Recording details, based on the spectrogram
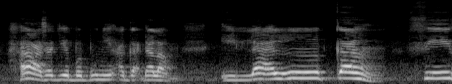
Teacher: Bukan kah, tapi kah. Dalam, tapi kaf ini tak tebal, jangan tebalkan kaf. Ha saja berbunyi agak dalam. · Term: ha simpul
